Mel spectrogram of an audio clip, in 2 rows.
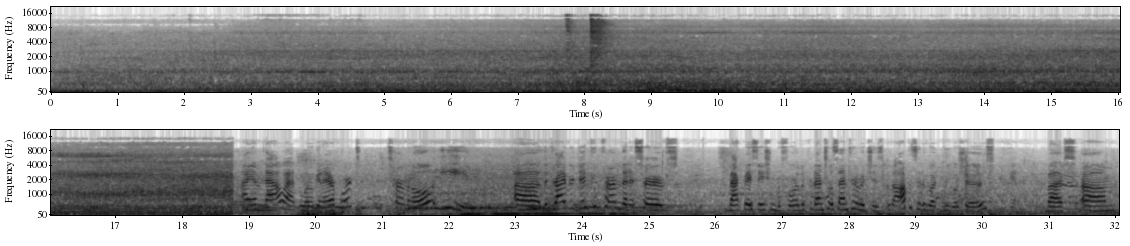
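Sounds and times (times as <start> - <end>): bus engine idling: 0.0 - 19.1.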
